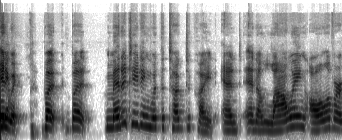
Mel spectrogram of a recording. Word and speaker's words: Tugtupite: If necessary, using the photos that we're going to upload in the group, meditating with the Tugtupite, Yeah.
